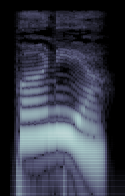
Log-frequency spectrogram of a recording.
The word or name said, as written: ಪಣ್ಯ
